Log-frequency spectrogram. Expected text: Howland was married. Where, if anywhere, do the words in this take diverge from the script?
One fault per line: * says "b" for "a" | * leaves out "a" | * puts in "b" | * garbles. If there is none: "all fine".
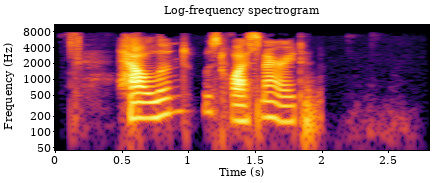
* puts in "twice"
